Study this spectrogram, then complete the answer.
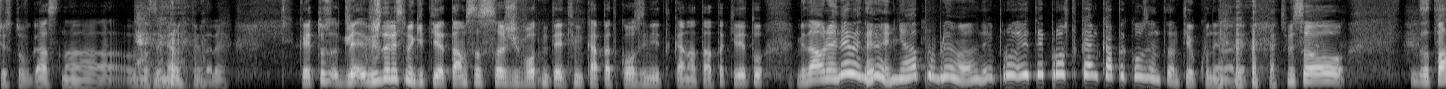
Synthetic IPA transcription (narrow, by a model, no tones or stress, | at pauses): ist̪ʊvɡasnɐnɐzɛmʲjak̪ə̥t̪ɛd̪ɐlḭ | kɐd̪ɛt̪oɡlɛviʒd̪əlismɛɡʲit̪iət̪amsəsʒivɔt̪nit̪ɛɛt̪imkapʲɐt̪kɔziniːt̪ɐ̥kanɐt̪at̪əkːəd̪ɛt̪ominavɐninɛbɛnɛɛnʲamɐpɾoblɛmənɛpɾoɛt̪ɛpɾɔst̪ːkaimkapʲɐt̪̚kɔzinət̪ənɐt̪iəkʊnɛnɐlismisəlˠ | zɐt̪va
